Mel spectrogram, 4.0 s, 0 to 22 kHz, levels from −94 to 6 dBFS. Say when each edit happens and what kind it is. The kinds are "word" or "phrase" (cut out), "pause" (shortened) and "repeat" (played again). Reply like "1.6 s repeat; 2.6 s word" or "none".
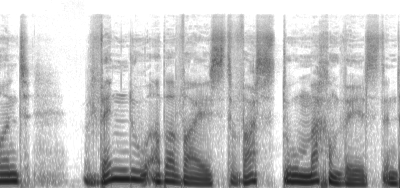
none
